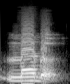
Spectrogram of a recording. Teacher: با پہ قلقلہ کریں گے، ڈبل ساؤنڈ آئے گا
